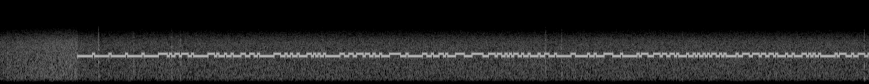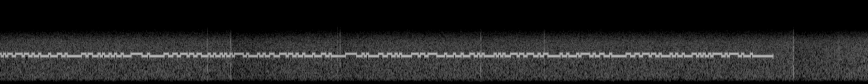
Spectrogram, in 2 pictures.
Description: RTTY (45.45 baud, 170 Hz shift), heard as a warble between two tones, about 1500 Hz centre, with static crashes. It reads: H8N4I 5PGOT S2V9Z GJSXA G4ZAS 7LF5I CJEKW 7TXIX OQUXY NV32I K4331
